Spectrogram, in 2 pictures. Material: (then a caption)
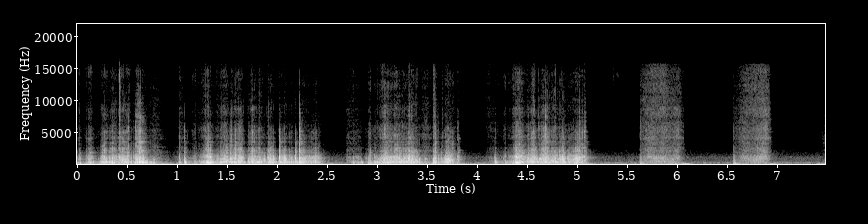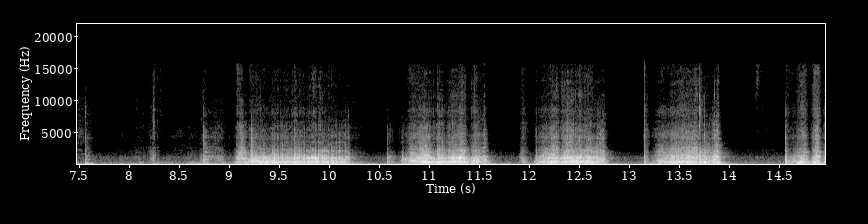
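Paperboard. Long red nails scratch back and forth over the same spot on a hollow 1.75 L Minute Maid orange juice carton made of coated paperboard, wearing through the print. The dry, rasping strokes come in bursts, with mid-range energy and little high end, separated by short quiet gaps.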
